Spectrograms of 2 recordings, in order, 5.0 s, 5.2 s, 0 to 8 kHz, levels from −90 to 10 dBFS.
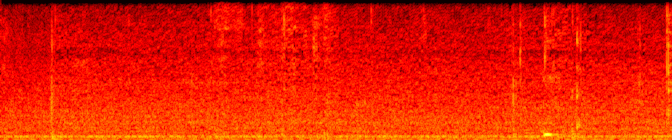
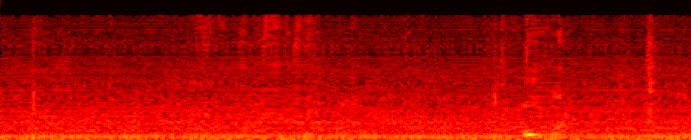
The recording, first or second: first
